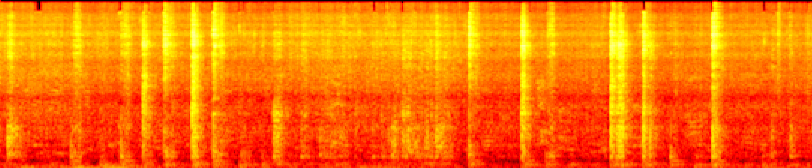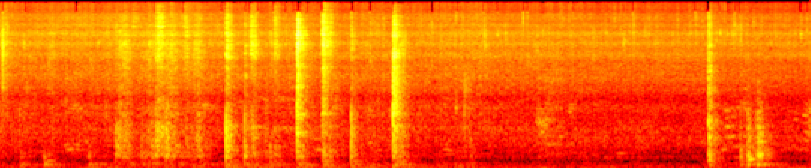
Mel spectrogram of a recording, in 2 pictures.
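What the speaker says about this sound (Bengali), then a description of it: "প্রথমে তেল তারপর জিরা রসুন হলুদ মরিচ কাঁচামরিচ পেঁয়াজ দিয়ে একটু কষিয়ে নিতে হবে" Cumin, garlic, turmeric, chili, green chili and onion sauté in oil, a faint low sizzle broken by sharp, irregular clinks and scrapes of a utensil against the pot, close and without talking.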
